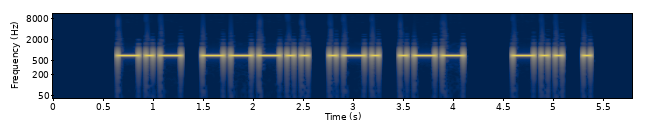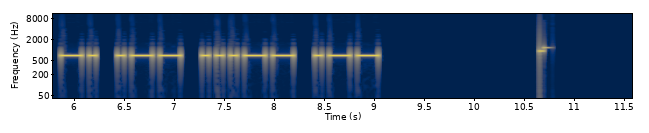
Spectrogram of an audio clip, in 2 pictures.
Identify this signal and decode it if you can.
Morse code, heard as a keyed tone, about 17 wpm, 700 Hz. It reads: K8RW DE NW3W
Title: USA Callsign DE Callsign - 4 Characters - 17wpm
